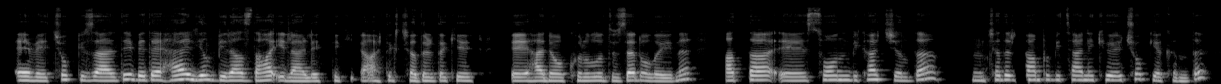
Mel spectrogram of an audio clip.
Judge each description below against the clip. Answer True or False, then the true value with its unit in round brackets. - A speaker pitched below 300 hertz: True (185 Hz)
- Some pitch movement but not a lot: True (3.5 semitones)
